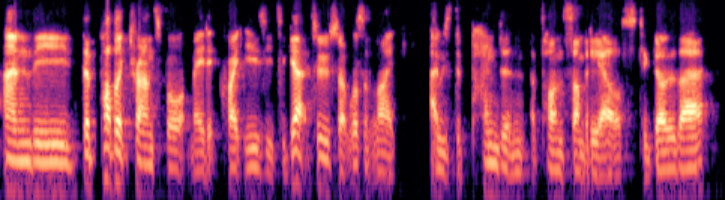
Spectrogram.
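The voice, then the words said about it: London accent. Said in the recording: “I live in London. I can probably tell from my accent”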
